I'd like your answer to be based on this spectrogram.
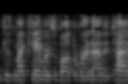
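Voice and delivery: very fast, rushed speech.

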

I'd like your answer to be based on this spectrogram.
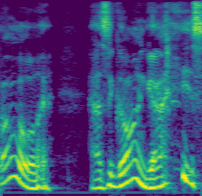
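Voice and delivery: mock-nervous voice. Recounting an awkward moment, you replay what you said to some people behind you, acting out your past nervousness. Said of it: "firmly but politely goes".

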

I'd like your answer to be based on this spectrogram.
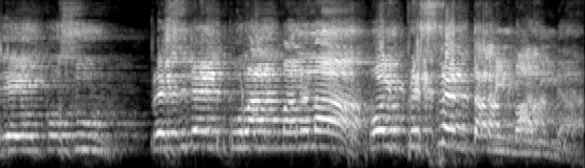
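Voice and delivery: roaring like a lion.

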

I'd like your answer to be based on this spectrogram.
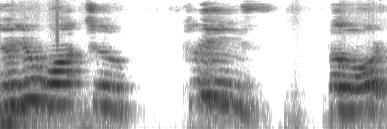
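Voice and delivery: very slow, halting, broken into pieces. Asking listeners a question, repeating it on purpose, saying it slowly. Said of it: "I'm saying this slow".

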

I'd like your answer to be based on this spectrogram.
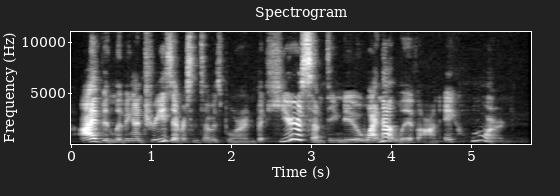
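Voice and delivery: ordinary delivery

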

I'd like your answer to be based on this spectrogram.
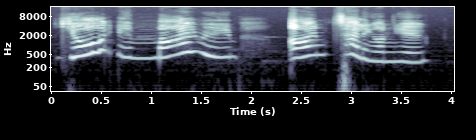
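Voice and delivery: shrill, very high, loud shriek at top pitch. Reading a story aloud, Peter finds Henry in his room: shrieking. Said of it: "shrieked Peter".

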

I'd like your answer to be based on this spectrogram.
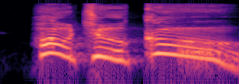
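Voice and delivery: high, slow, accusing little creature cry.

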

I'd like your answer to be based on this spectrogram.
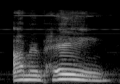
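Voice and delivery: plain

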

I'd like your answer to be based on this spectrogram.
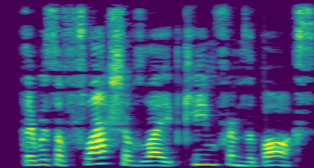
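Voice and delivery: ordinary delivery

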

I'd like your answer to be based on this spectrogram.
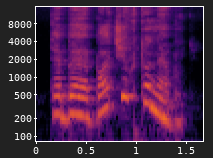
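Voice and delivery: frightened, anxious, fearful voice. A father questions his son who just climbed in through the window, frightened question. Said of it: "злякано запитав пан Пляшкер".

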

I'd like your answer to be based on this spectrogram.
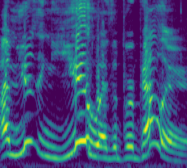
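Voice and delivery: salesman voice, talking like a sales pitch. Playing a game with a friend, saying it in a salesman voice. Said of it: "Why do you say that like a salesman?".

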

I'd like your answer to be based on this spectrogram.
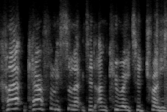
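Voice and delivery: ordinary delivery

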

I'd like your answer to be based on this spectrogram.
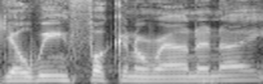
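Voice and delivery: ordinary delivery

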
